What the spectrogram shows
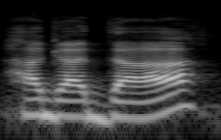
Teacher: If you said Haggadah, with the accent on the last syllable, Haggadah, you are correct.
